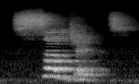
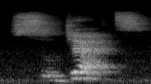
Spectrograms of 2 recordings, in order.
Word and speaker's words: subject: So the stress falls on the second syllable here, while the stress falls on the first syllable here.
